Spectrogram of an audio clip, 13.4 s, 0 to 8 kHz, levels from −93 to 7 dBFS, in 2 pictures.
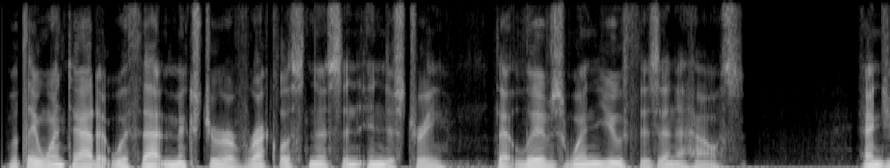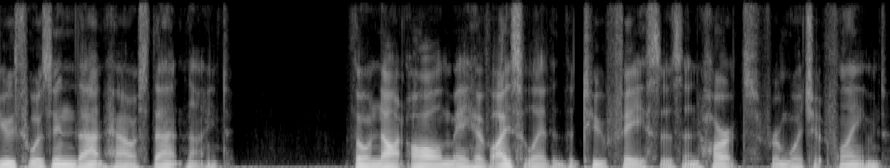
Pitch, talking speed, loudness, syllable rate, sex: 115 Hz, 195 wpm, -18 LUFS, 5.1 syllables/s, male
